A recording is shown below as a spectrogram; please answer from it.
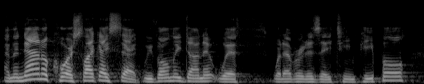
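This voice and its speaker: A man giving a conference talk in a relaxed, conversational way, with frequent fillers. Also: on the high side, fairly quick. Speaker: conference speaker.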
